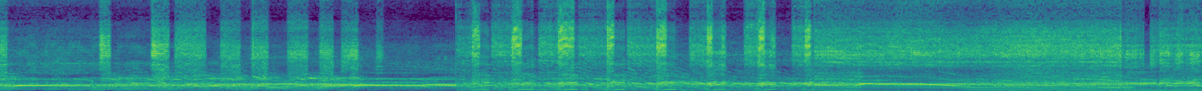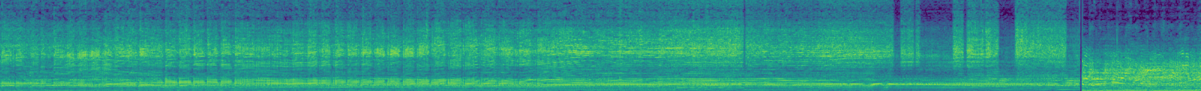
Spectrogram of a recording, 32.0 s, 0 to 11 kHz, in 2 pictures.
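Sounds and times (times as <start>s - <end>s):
engine revving: 0.0s - 32.0s
motocross engines running: 0.0s - 32.0s.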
